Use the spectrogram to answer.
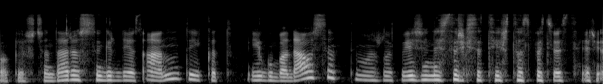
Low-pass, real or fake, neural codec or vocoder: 10.8 kHz; real; none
